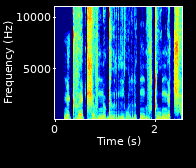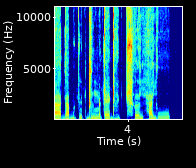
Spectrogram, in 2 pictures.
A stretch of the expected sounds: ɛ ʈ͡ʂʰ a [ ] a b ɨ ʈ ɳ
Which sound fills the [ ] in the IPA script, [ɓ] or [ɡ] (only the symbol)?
ɡ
